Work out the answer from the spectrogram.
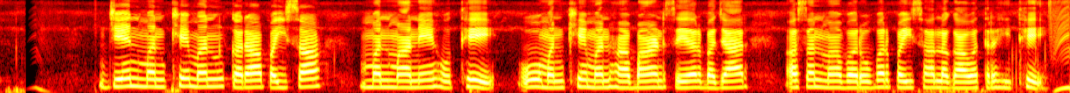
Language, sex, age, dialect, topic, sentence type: Chhattisgarhi, female, 31-35, Eastern, banking, statement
